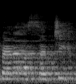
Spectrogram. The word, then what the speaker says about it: parasitic: देखिए पैरासिटिक plants वो होते हैं, इसका जो करेक्ट प्रोनाउंसिएशन है पैरासिटिक।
